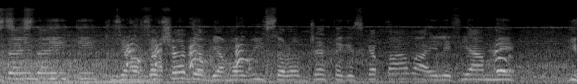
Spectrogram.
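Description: Right from the start until 1.62 s there's a doubled audio track: a second, full-band copy trails the original by roughly 300 ms at about the same level, with no decay. The likely cause is a slower capture path or out-of-step edit; the copy then cuts off abruptly.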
